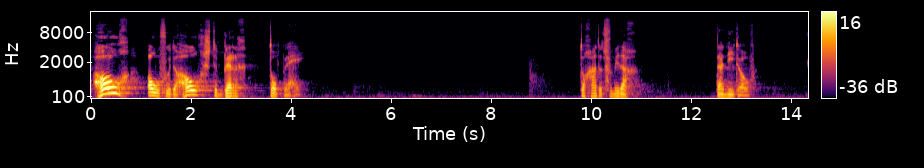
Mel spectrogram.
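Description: An elderly man speaks with emphasis through a microphone, pausing between phrases.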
